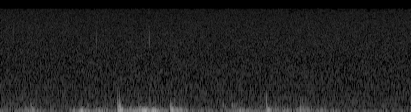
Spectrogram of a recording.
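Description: Faint, irregular low thuds of a man's footsteps and his sitting down at a table, clustered between about one and two seconds in, with one more near three seconds.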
